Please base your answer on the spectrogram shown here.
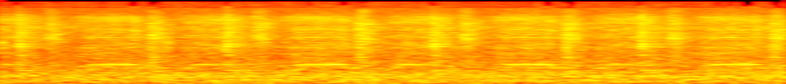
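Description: A printer runs steadily indoors, a continuous mechanical whir with faint rhythmic shuffling pulses, moderately loud and alone with no talk over it.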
